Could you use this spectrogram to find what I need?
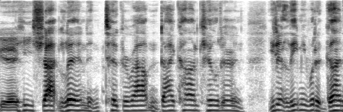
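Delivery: mock sobbing, high crying voice through tears. Retelling what a captive said in the punishment trailer: imitating someone crying. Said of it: "Brian all crying like".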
